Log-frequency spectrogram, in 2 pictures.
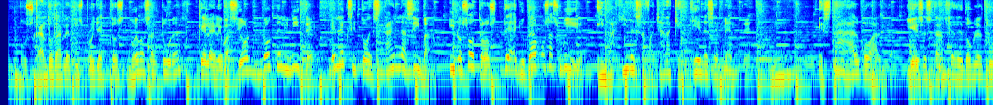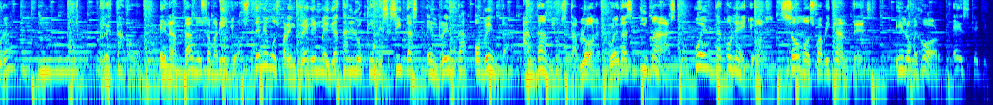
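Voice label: Latin American Spanish, male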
